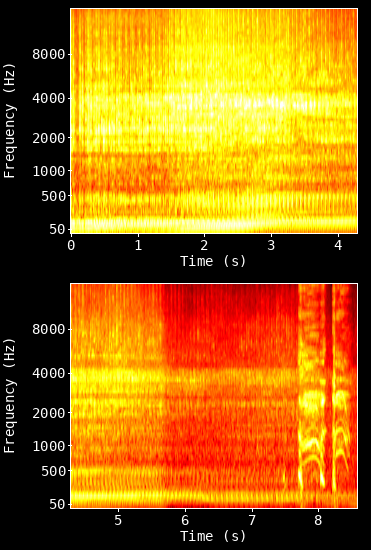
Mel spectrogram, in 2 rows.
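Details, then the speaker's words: 1962 Lincoln Continental V8, one-owner original car stored for years, first drive: heavy V8 revs then settles toward idle with a rapid steady knock, about four a second, under the exhaust; engine knocking when driven, source undetermined. "oh it's knocking boys [Music] you know it's knocking yeah that thing does not sound good at all"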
